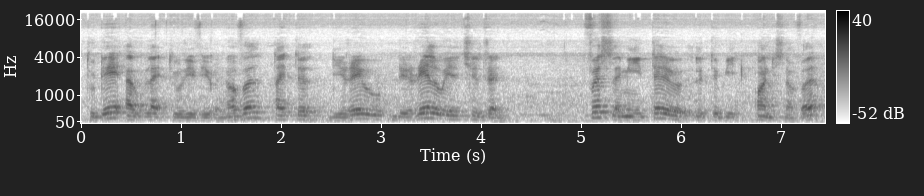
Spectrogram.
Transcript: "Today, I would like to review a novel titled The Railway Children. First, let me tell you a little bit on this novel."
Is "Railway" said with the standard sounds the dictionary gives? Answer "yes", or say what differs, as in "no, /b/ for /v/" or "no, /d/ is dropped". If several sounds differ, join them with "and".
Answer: yes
